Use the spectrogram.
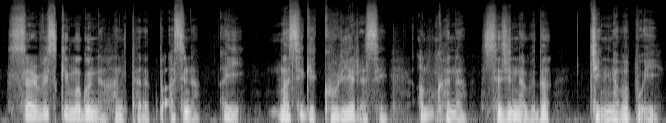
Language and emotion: Manipuri, fearful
